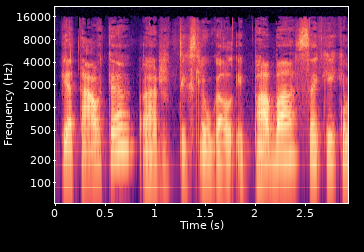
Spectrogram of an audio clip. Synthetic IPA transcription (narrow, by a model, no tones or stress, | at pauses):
pʲiɛt̪ɐʊt̪ʲɛɐrt̪ʲɪksʲlʲɛʊɡɐlˠḭpɑːbɑːsɐkʲiːkʲɪm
